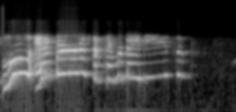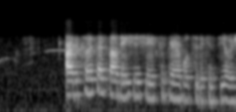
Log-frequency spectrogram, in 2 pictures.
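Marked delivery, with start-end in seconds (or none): 0.0-2.9 high delighted squeal over a shared birthday; excited squeal. Real, not acted. Greeting a viewer who shares her birthday, thrilled and high.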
